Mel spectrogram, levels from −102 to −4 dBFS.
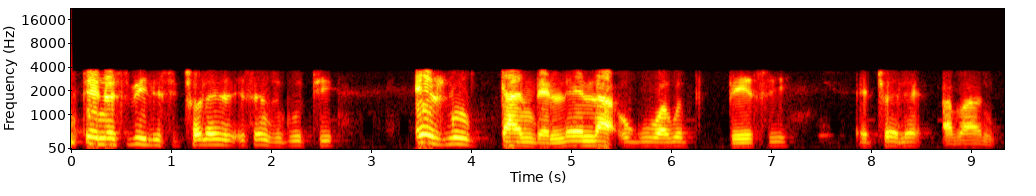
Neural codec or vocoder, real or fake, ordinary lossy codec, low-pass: none; real; none; 3.6 kHz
